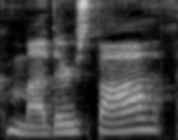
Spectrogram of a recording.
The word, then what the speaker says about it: Mothersbaugh: But um, the music in this movie and Drop Dead Gorgeous were both done by Mark Mothersbaugh.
